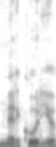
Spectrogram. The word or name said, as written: mercury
